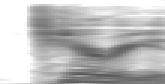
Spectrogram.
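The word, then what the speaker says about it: Thierry: In 1798, Terry is how it's pronounced.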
